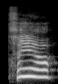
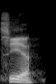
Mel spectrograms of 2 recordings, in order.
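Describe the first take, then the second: First: It is said in a Mickey Mouse voice. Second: It is said in his normal voice.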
